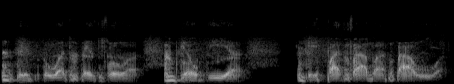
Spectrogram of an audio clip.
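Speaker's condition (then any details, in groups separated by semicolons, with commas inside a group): Laryngeal cancer, esophageal voice; laryngeal cancer diagnosed 4 years ago, 29 radiotherapy sessions, recurrence after 9 months, head and neck surgery 3 years ago; speaks with esophageal voice learned through speech therapy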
